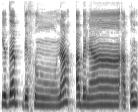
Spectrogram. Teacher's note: اب با ساکن ہے، قلقلہ کریں گے۔ ناءکم مد ہے، کھینچیں گے۔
